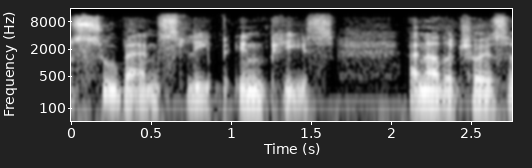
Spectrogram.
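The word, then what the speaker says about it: Suo Gân: Is that correct pronunciation? – That's right. Yes. – Suban, Sleep in Peace.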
